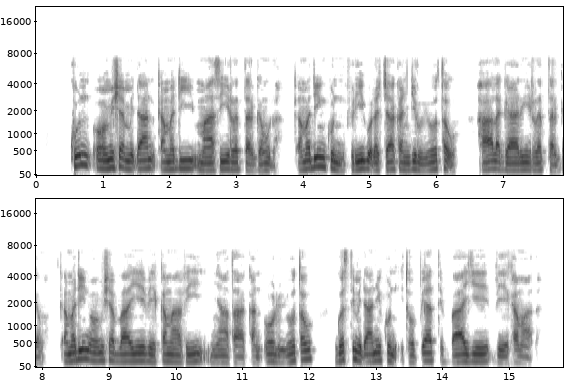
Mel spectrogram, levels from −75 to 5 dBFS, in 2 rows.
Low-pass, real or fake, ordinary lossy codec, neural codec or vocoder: 7.2 kHz; real; AAC, 48 kbps; none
